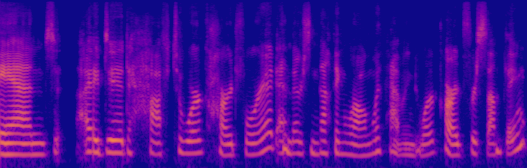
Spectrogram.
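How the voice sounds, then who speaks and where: A woman's ordinary speaking voice at medium pitch, dry and close with no echo, over a quiet background. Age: 60s. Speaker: nurse. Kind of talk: personal testimony interview.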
